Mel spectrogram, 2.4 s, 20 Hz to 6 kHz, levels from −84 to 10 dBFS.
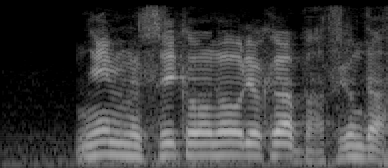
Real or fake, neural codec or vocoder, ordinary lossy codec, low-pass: fake; codec, 16 kHz in and 24 kHz out, 2.2 kbps, FireRedTTS-2 codec; none; 5.4 kHz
